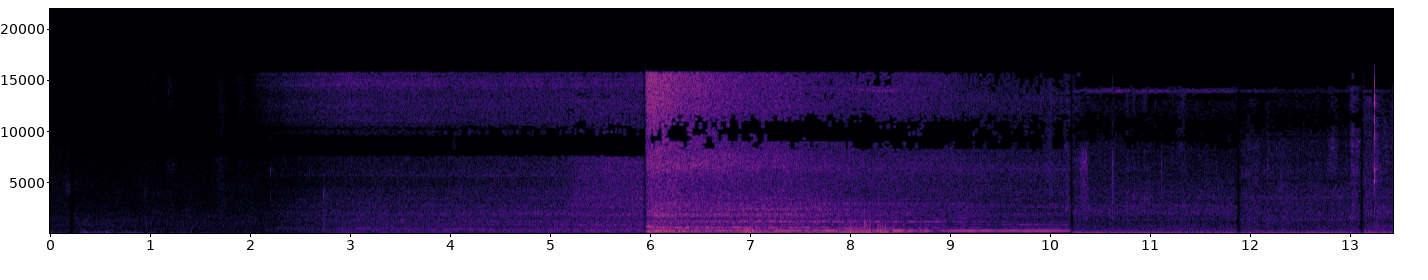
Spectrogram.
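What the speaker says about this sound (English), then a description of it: "Fancy trains." A train rumbles through a station, growing louder, with a steady metallic whine and wheel noise, then a sudden drop in tone as it passes.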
